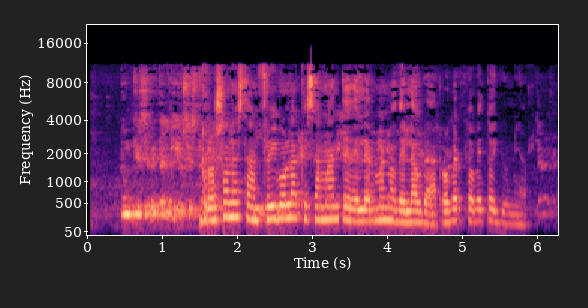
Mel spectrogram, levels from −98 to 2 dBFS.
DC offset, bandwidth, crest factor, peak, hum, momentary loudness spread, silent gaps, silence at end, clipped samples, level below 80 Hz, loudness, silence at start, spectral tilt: under 0.1%; 11.5 kHz; 16 dB; 0 dBFS; none; 9 LU; none; 0.2 s; under 0.1%; -58 dBFS; -15 LUFS; 0.45 s; -4 dB/octave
